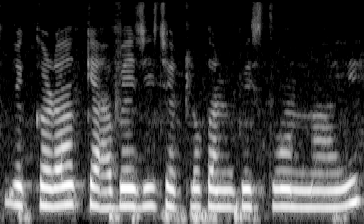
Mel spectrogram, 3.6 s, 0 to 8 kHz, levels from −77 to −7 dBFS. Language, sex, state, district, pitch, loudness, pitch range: Telugu, female, Andhra Pradesh, Sri Satya Sai, 245 Hz, -14 LUFS, 235-255 Hz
